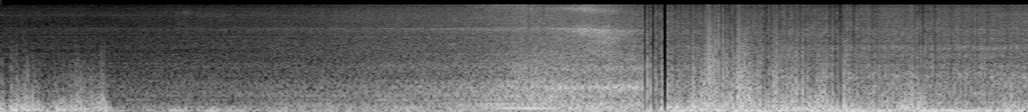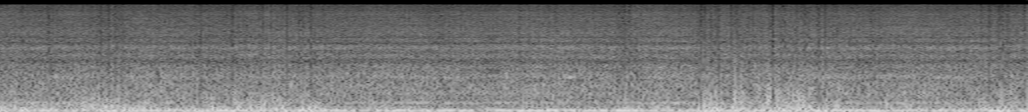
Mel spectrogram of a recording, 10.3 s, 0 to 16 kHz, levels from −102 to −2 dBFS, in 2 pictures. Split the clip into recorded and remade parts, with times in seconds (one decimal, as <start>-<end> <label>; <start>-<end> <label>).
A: 0.0-4.0 recorded; 4.0-5.0 remade; 5.0-10.3 recorded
